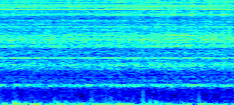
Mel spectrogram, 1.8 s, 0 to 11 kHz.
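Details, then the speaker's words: Failed Western Digital Green WD10EADS 1TB drive from a My Book external enclosure after about 7–8 years power-on time: steady high whine with low rumble; noisy drive, owner suspects the spindle motor rather than head contact. "she's a noisy one hopefully that doesn't mess up my own my audio recorder"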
